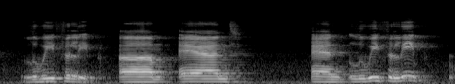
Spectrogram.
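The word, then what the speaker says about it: Louis-Philippe: with a new king and his name is Louis Philip Louis Philip okay um is how you pronounce his name a lot of kids look at that and they think it's like Louis Felipe or something like no all right it's he's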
